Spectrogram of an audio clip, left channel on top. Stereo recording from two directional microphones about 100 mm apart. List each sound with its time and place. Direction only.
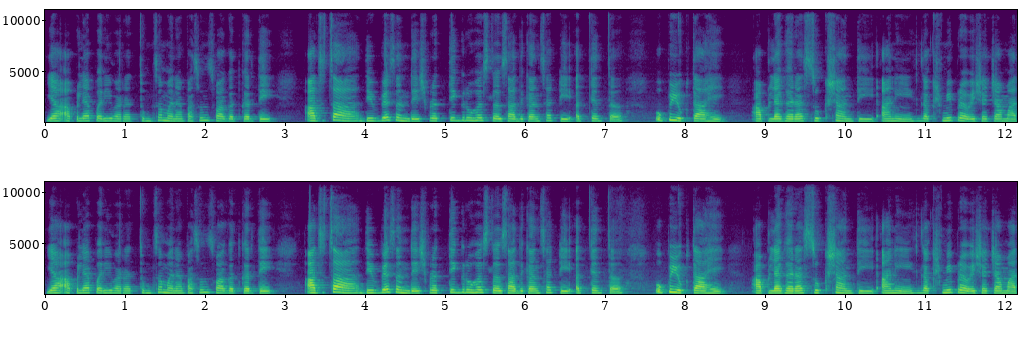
0.0 s speech: 20° right (ahead or behind)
